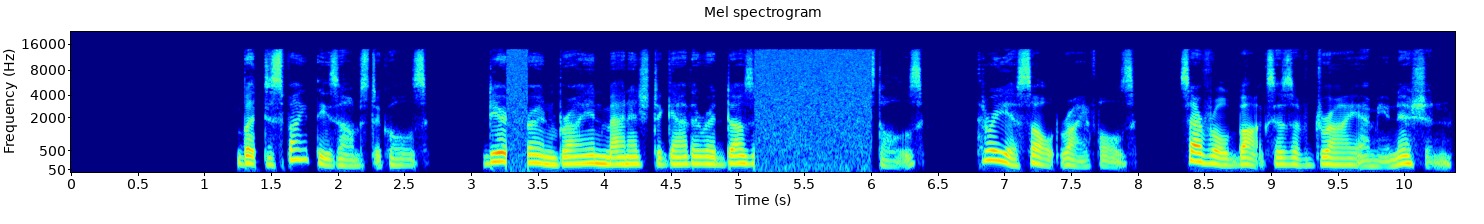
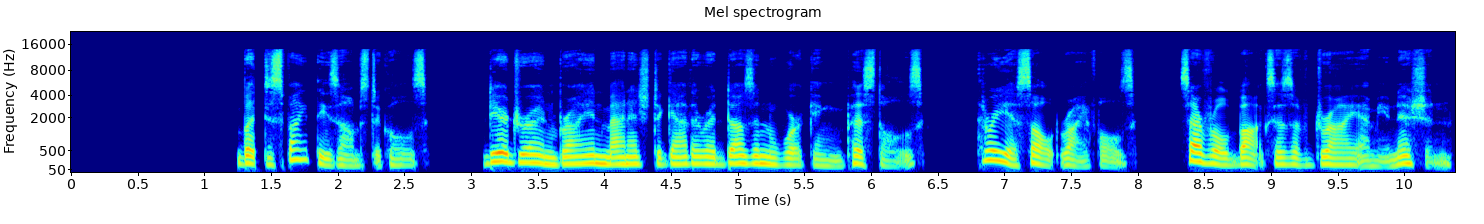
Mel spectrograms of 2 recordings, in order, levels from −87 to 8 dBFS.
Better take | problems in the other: second | audio cutting out; filled with static; at 3.5 s and at 5 s for 1 s

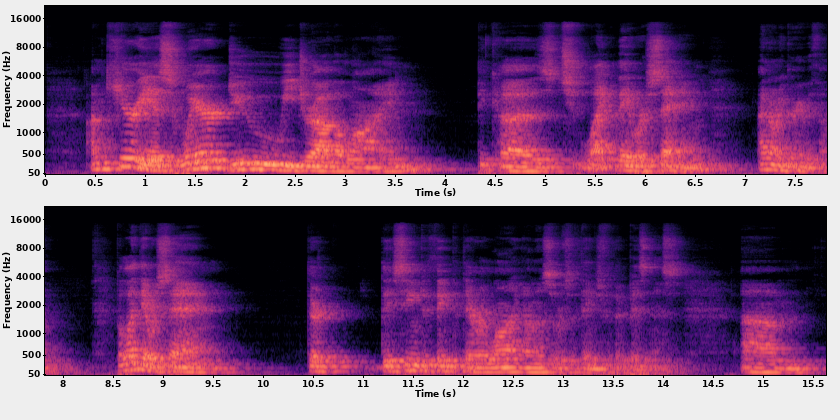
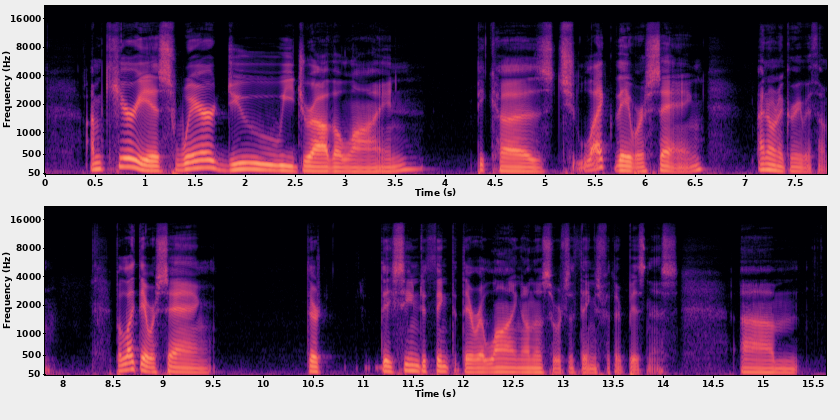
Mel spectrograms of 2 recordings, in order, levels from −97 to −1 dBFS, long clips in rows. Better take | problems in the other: second | off-mic speech; far // room echo; noticeable; dies away in 0.6 s

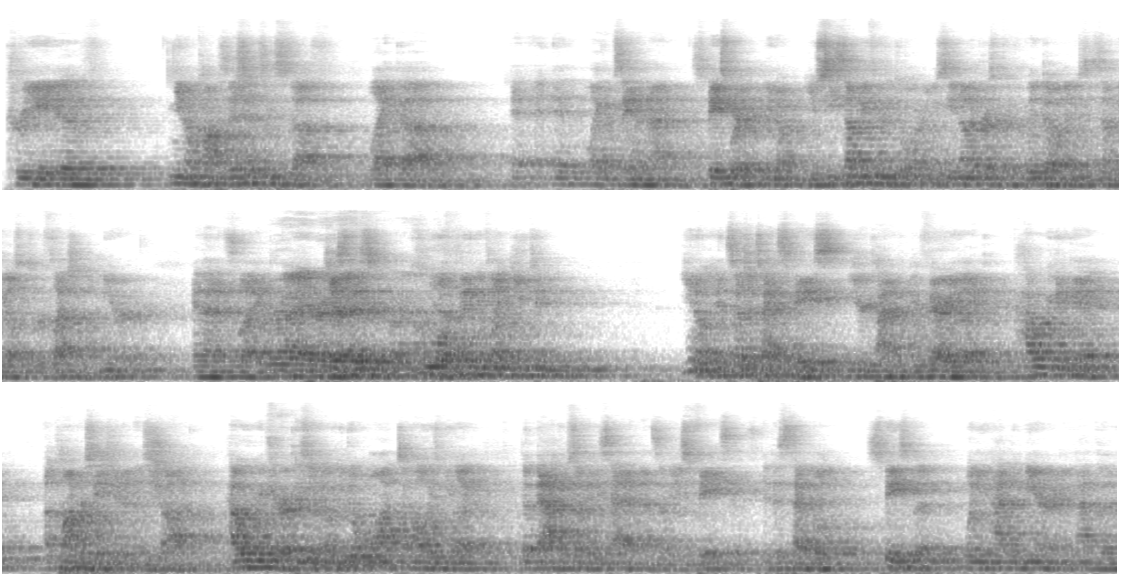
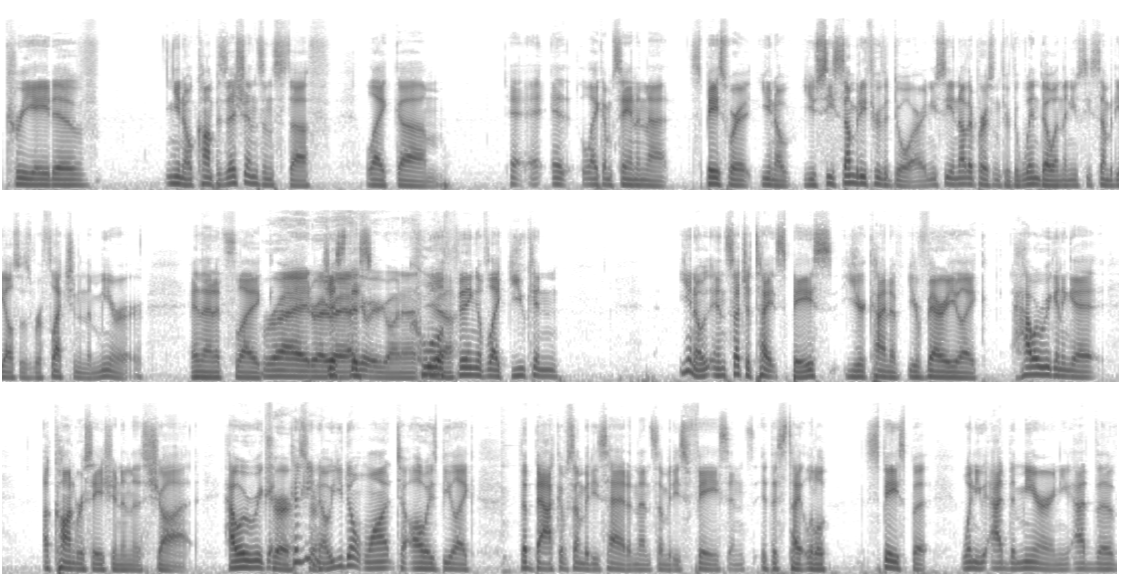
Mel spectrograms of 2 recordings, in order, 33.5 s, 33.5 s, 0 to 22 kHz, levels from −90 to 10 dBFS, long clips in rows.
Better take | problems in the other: second | off-mic speech; far // room echo; strong; dies away in 2.2 s

